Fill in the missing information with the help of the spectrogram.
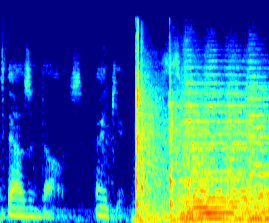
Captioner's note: gavel bangs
